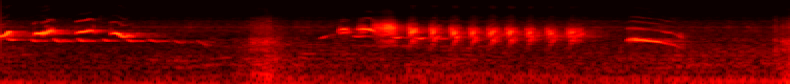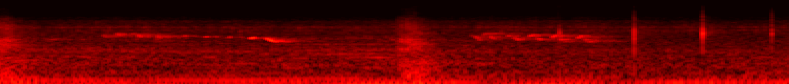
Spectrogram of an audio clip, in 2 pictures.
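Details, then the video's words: Common iora in lively cetrekan song. A quick chatter and a buzzy pulsed trill open the passage, then come falling whistles and a short, steady, level whistled phrase, with a few sharp clicks behind. "Burung cipoh / burung cipeuw / burung sirtu gacor cetrekan"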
